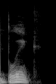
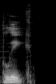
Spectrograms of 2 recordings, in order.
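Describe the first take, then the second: First: The word is said with a short vowel and nasal. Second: The word is said with a long vowel, no nasal. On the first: The speaker calls it right. "I mean to say Blink" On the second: The speaker calls it wrong. "I feel like I was mispronouncing that. I, I keep I kept saying Bleak"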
